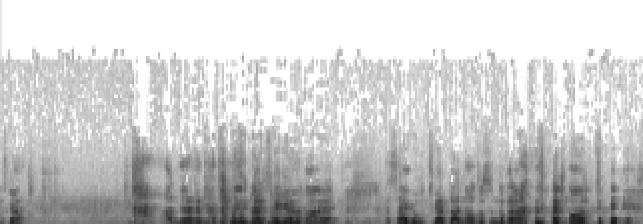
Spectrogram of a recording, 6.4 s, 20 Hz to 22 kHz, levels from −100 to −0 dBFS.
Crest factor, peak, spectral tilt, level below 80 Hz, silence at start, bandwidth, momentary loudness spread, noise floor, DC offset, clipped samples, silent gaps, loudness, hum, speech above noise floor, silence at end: 16 dB; -4 dBFS; -6 dB/octave; -58 dBFS; 0 s; 9.4 kHz; 10 LU; -44 dBFS; under 0.1%; under 0.1%; none; -21 LUFS; none; 22 dB; 0 s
